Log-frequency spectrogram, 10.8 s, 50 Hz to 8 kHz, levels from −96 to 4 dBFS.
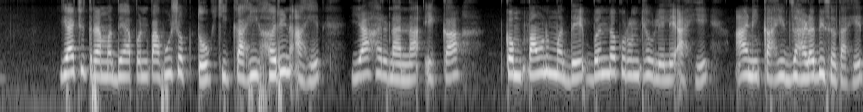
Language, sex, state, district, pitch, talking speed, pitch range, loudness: Marathi, female, Maharashtra, Aurangabad, 255 Hz, 135 wpm, 235-275 Hz, -19 LUFS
